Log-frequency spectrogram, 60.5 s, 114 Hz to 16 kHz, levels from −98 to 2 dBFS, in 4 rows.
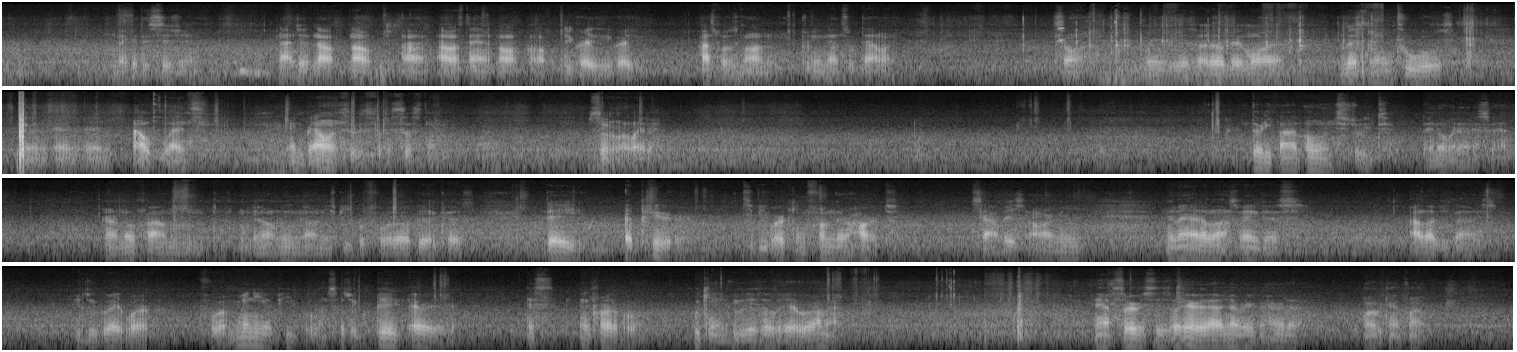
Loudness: -34 LUFS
